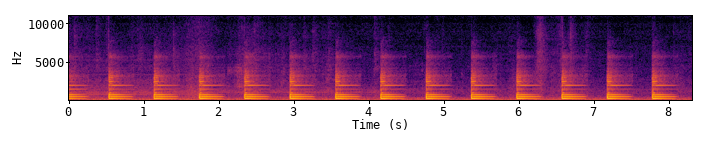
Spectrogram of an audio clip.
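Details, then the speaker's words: Cardiac Science Powerheart G3 AED on enhanced settings, rescuer compression-only CPR after a delivered shock: voice prompt to press chest one-third depth, then steady metronome beeps at about 100 per minute pacing chest compressions. "lean over patient with elbows straight press the patient's chest down rapidly one-third depth of chest then release start CPR"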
